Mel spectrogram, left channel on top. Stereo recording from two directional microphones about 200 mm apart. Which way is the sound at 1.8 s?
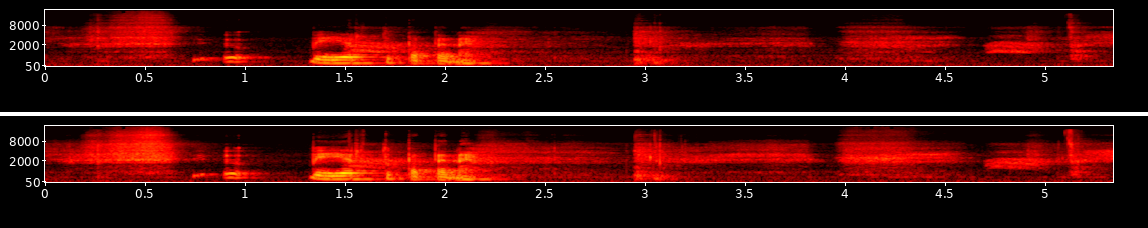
Centre (ahead or behind).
